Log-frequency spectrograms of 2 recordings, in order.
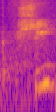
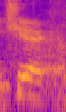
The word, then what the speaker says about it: chic: Now, that Shabby Chic, that chic is spelled C-H-I-C, so that could be shabby chick, which doesn't have the same connotation if you ask me, so it's probably chic.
